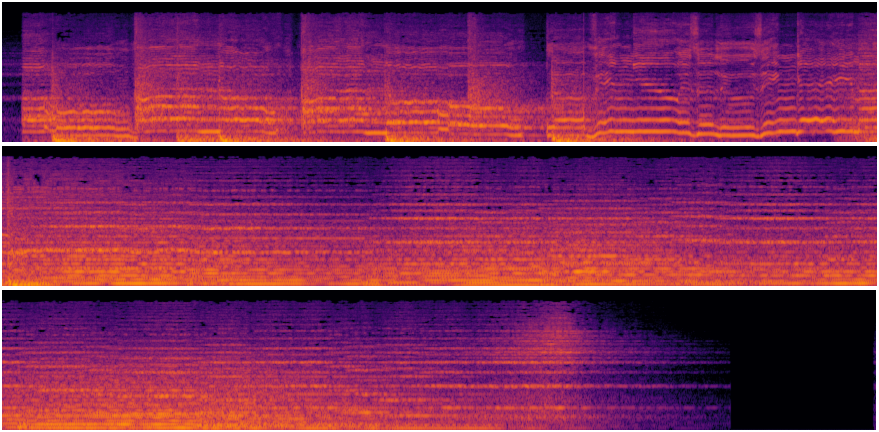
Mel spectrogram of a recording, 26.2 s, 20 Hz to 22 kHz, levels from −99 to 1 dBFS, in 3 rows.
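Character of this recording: noise floor -90 dBFS; spectral tilt -5.5 dB/oct

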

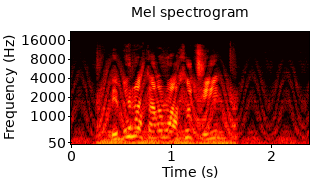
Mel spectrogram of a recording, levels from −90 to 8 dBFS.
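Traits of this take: phasing stages 8, 2.9 Hz, lowest notch 130–1000 Hz

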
